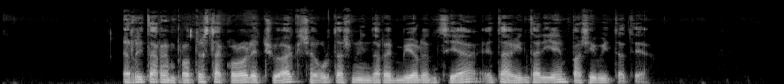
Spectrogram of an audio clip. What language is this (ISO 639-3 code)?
eus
